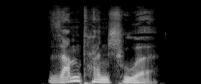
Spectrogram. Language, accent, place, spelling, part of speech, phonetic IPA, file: German, Germany, Berlin, Samthandschuhe, noun, [ˈzamthantˌʃuːə], De-Samthandschuhe.ogg
- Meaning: nominative/accusative/genitive plural of Samthandschuh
